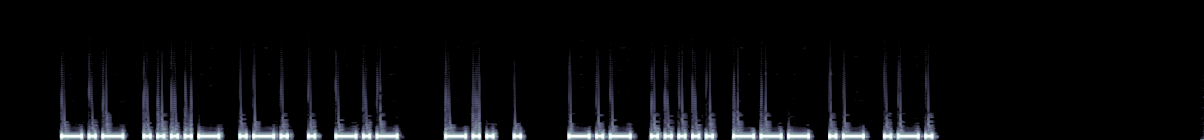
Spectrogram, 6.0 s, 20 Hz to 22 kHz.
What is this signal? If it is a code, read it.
Morse code, heard as a keyed tone, about 36 wpm, 700 Hz. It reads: K4REK DE K5OAR
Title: USA Callsign DE Callsign - 5 Characters - 35wpm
